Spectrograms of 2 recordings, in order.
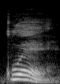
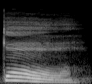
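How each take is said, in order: First: The u is sounded as a separate vowel. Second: The u is silent, giving one syllable. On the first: The speaker calls it wrong. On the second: The speaker calls it right. "이거는 깨"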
